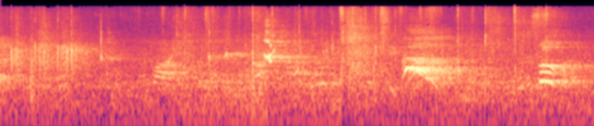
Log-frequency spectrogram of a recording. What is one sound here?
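A shuttlecock is struck back and forth with rackets in a large echoing hall.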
